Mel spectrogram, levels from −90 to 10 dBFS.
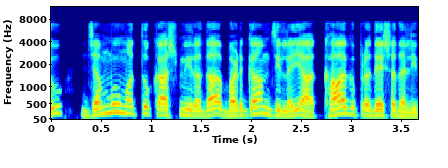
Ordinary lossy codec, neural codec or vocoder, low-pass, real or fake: none; codec, 16 kHz, 4 kbps, X-Codec, WavLM features, trained on Multilingual LibriSpeech; 7.2 kHz; fake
